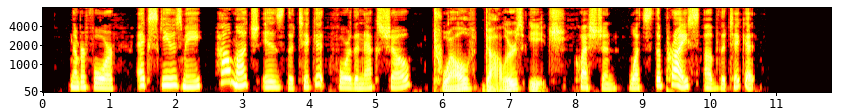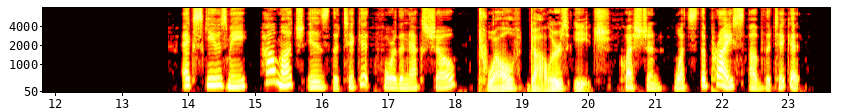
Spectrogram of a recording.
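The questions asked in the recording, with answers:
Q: What's the price of the ticket?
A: $12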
